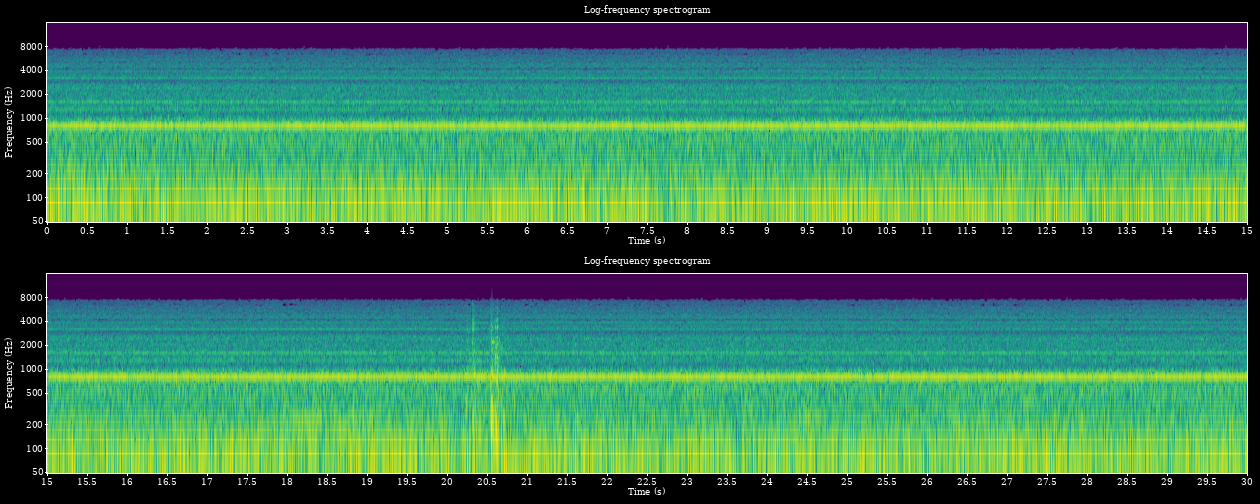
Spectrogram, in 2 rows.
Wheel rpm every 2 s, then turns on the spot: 0, 0, 0, 0, 0, 0, 0, 0, 0, 0, 0, 0, 0, 0, 0.
none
